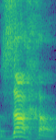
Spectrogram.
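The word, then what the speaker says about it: זָכָר: Although it's spelled exactly the same, the vowels, the nikud, are slightly different. Whereas Zecher, which means the memory of Amalek, has the 2 dots. Zachar has the little plus, upside down plus sign.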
